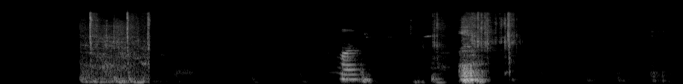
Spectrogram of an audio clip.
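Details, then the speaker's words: A dog with confirmed laryngeal paralysis makes harsh, noisy breaths with a partly honking tone: inspiratory stridor. "So you can hear sort of the roaring sound that Charlie's mom described."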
